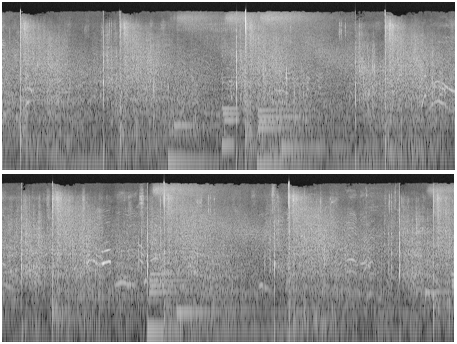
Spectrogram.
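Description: Aerial fireworks shells bursting, a sharp bang every couple of seconds over continuous crackle. Music with long sustained notes plays underneath.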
